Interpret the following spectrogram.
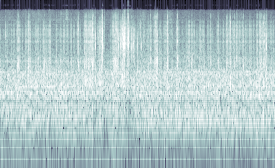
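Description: Steady road noise inside a car's cabin while cruising on the highway: engine hum, tyre roar and wind. There is a brief louder hiss just under two seconds in.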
